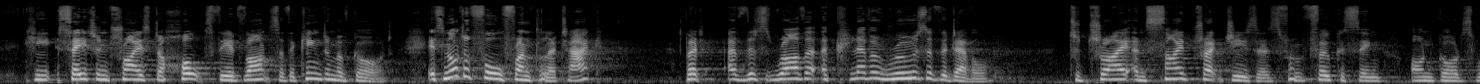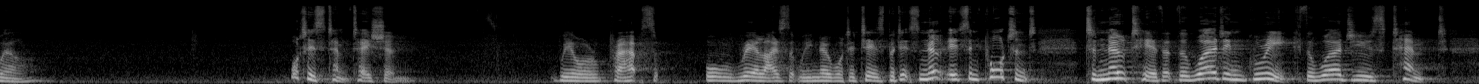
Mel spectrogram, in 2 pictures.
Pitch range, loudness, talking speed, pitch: 165-240 Hz, -23 LUFS, 140 wpm, 205 Hz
